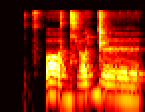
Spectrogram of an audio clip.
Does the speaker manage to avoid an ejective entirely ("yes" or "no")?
no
